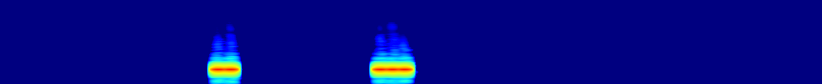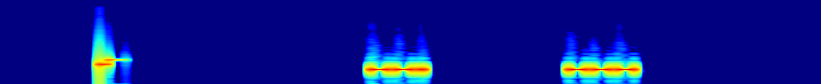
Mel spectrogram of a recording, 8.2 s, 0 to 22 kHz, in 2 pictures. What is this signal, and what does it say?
Morse code, heard as a keyed tone, about 40 wpm, spaced as for 11 wpm, 700 Hz. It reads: IS GO
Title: 8x Character Spacing - Top 100 Words - 40wpm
